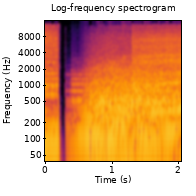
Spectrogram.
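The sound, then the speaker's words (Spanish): Motorcycle engines roar along a road with a 50 km/h speed limit. After a brief drop-out, a loud, steady engine drone builds and holds. “Dos motociclistas, Alberto y Julio, conducen por una vía con límite de 50 kilómetros por hora.”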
